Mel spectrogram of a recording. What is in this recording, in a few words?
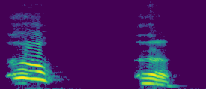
male shocked expression; expressions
